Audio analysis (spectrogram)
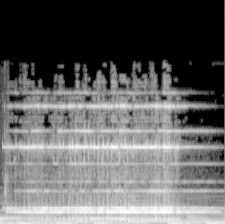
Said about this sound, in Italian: il telefono non smette mai di squillare. Ed è così per giorni.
